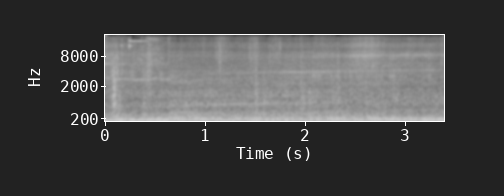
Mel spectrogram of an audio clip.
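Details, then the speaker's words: Boosted BMW E36 on first drive in a parking lot: deep uneven drone surging as the engine stumbles and picks back up, power cutting in and out; far too rich, owner suspects injectors larger than the stated 42 lb. "all right oh boy it's way too much feel on this thing"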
